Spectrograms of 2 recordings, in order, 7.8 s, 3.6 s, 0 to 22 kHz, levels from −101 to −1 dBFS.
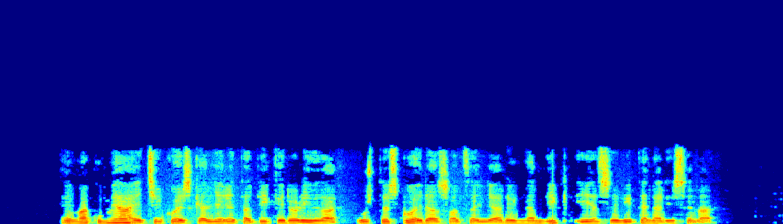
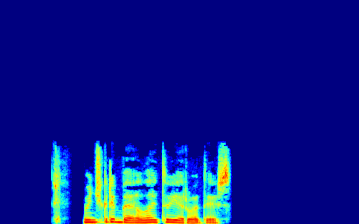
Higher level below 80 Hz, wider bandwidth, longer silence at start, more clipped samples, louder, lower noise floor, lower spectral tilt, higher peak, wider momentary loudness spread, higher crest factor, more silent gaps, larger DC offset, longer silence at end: about the same, -60 dBFS vs -58 dBFS; about the same, 7.8 kHz vs 8 kHz; about the same, 0.6 s vs 0.55 s; neither; second, -22 LUFS vs -16 LUFS; about the same, under -90 dBFS vs under -90 dBFS; about the same, -5.5 dB/octave vs -5.5 dB/octave; second, -6 dBFS vs -2 dBFS; second, 7 LU vs 18 LU; about the same, 18 dB vs 16 dB; second, none vs 0.72-0.83 s; neither; second, 0.7 s vs 1.3 s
